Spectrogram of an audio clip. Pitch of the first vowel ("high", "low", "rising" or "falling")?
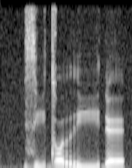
low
